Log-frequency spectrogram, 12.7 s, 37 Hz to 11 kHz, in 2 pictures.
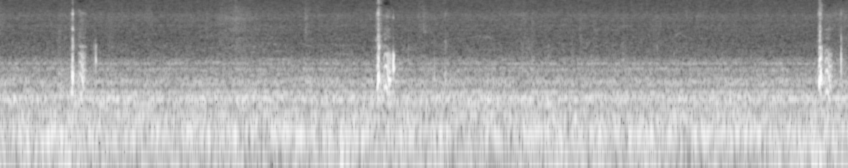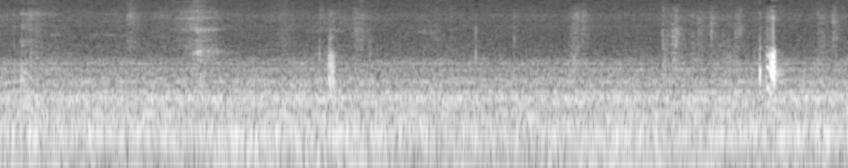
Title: Newborn with hiccups 20130205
